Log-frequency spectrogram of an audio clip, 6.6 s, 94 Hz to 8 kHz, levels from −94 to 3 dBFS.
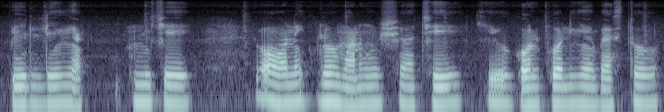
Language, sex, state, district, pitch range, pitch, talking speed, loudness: Bengali, male, West Bengal, Cooch Behar, 130-140 Hz, 130 Hz, 90 wpm, -21 LUFS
